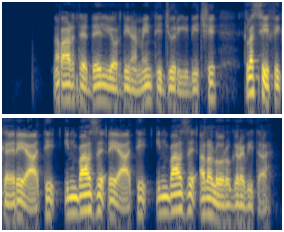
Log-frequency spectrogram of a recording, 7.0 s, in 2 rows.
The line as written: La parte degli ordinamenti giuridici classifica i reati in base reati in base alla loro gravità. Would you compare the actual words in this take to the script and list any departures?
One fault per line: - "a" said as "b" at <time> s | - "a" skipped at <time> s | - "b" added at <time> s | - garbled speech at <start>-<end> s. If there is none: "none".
none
